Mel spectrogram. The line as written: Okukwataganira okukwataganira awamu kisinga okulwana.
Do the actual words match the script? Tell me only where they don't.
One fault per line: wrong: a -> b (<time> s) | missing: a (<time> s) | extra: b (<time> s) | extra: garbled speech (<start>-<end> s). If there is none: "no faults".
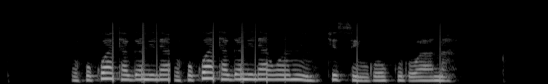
no faults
